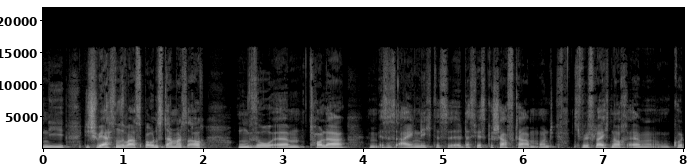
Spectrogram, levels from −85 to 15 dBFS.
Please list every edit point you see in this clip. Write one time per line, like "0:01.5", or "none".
0:06.5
